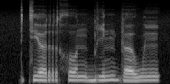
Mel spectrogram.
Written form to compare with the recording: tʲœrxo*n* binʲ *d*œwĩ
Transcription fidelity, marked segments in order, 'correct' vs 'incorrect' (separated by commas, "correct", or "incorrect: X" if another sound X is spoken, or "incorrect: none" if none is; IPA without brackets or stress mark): correct, incorrect: b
